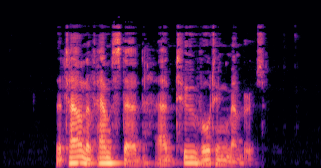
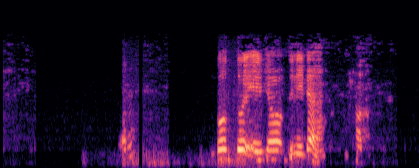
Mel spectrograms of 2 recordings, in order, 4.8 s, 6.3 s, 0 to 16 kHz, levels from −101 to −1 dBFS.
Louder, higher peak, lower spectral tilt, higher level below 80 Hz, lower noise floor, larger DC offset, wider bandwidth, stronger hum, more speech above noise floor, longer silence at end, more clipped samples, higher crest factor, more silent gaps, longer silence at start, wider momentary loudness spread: about the same, -19 LUFS vs -20 LUFS; first, 0 dBFS vs -4 dBFS; about the same, -5.5 dB/octave vs -6 dB/octave; first, -48 dBFS vs -70 dBFS; about the same, -85 dBFS vs -87 dBFS; neither; first, 9.2 kHz vs 6.2 kHz; neither; about the same, 66 dB vs 69 dB; about the same, 0.9 s vs 0.8 s; neither; about the same, 20 dB vs 20 dB; neither; second, 0.85 s vs 1.8 s; about the same, 16 LU vs 18 LU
